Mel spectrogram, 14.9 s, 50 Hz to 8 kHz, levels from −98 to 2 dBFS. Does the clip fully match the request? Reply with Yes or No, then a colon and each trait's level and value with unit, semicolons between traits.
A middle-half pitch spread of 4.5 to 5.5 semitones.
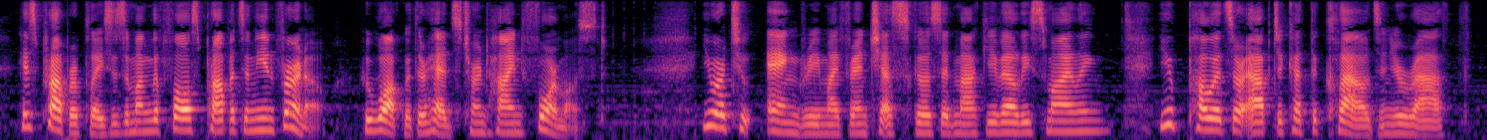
No: average, 4.0 semitones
